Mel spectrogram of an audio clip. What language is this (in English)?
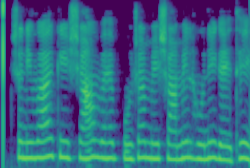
Hindi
